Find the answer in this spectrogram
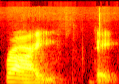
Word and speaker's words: Friday: I know that the use of I can be a little strange in English because different times you pronounce it differently. Sometimes E, sometimes I. In this case, you say Friday, not free, Friday.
